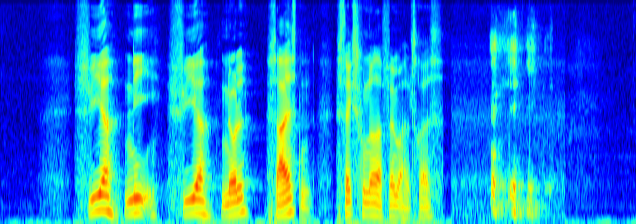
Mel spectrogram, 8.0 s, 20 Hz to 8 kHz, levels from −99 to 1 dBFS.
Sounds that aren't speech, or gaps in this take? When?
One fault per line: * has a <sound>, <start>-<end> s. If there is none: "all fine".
* has a laugh, 6.1-6.9 s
